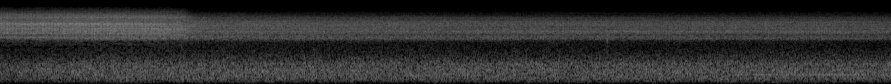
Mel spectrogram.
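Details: Blackish cicadas among rooftop trees: a loud high buzz drops off after about two seconds, then a softer, steady shimmering drone from more distant insects carries on to the end.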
